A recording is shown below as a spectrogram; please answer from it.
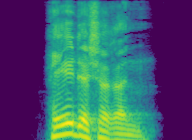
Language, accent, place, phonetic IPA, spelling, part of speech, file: German, Germany, Berlin, [ˈhɛldɪʃəʁən], heldischeren, adjective, De-heldischeren.ogg
- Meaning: inflection of heldisch: 1. strong genitive masculine/neuter singular comparative degree 2. weak/mixed genitive/dative all-gender singular comparative degree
